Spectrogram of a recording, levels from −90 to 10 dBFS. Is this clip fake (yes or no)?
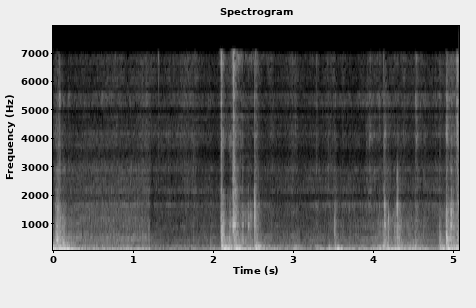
yes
